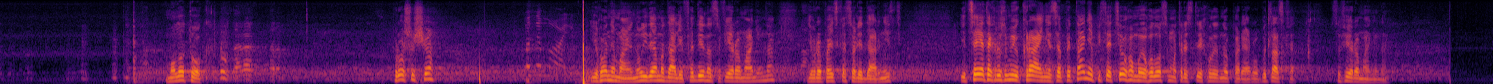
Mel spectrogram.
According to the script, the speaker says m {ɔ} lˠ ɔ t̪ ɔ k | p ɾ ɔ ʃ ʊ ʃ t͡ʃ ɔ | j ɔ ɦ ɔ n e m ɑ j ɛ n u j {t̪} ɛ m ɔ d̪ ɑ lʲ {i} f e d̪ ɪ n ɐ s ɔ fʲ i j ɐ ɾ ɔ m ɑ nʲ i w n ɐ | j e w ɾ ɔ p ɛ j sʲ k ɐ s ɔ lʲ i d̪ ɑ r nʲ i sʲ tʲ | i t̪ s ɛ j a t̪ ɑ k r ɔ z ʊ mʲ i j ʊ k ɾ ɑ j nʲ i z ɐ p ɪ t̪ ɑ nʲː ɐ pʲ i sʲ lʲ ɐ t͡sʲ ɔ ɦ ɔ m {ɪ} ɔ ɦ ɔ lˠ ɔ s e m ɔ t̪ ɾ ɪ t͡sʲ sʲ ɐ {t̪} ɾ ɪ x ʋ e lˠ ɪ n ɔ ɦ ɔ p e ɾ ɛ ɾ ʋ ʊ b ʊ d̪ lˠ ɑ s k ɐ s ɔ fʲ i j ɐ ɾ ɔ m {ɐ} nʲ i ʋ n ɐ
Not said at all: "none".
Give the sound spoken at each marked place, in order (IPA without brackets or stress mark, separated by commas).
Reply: ɔ, d̪, i, ɪ, t̪, ɑ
